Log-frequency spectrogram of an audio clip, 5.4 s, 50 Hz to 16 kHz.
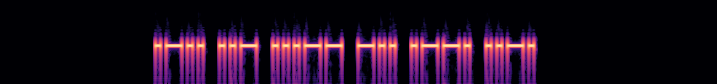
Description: Morse code, heard as a keyed tone, about 31 wpm, 700 Hz. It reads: LU3DPF
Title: DXCC-100 Call Signs - 6 Characters - 30wpm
